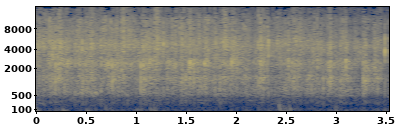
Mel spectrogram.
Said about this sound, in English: Big round of applause for doing that job. It was a really important job.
